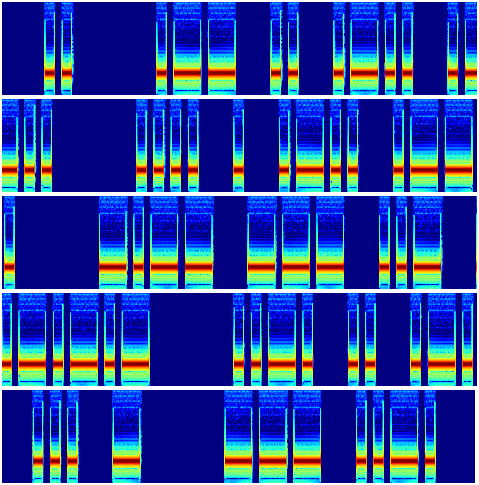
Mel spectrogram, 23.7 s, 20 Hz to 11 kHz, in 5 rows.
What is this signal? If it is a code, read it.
Morse code, heard as a keyed tone, about 14 wpm, spaced as for 12 wpm, 700 Hz. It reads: I WILL HELP YOU. FIRST OF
